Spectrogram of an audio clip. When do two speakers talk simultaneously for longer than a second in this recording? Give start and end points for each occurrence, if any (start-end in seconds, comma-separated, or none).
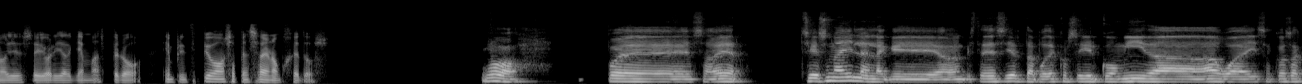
none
